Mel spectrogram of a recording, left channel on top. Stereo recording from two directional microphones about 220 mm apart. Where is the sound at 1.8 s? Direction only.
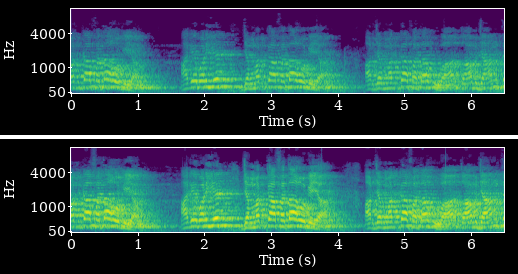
25° right (ahead or behind).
